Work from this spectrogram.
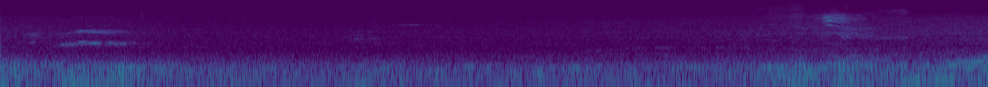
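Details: Village cat in rural Cambodia, recorded on a Samsung mobile phone: a faint, short harmonic meow early on, then a brief higher-pitched cry near the end, set against a steady low rumble of background noise.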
